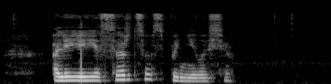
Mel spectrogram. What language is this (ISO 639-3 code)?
bel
